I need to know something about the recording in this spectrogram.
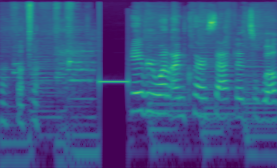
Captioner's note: laughs; beeps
